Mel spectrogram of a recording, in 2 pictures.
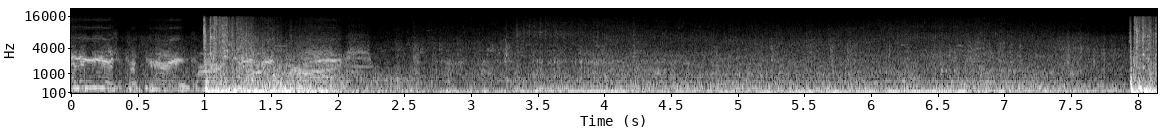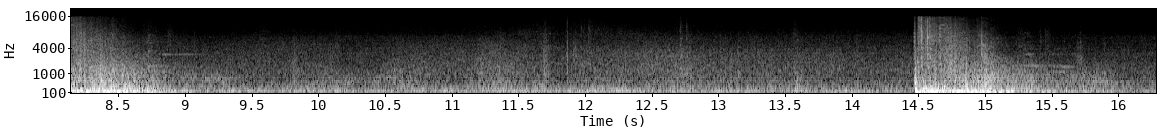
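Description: A tank cannon fires with a loud, echoing boom.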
